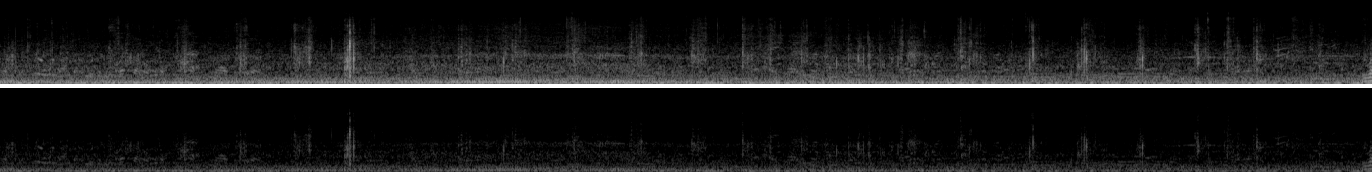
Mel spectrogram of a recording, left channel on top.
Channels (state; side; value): quieter; right; 14.6 dB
